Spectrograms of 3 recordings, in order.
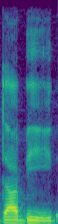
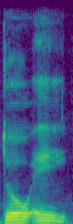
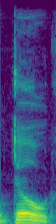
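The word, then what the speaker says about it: דוד: The king's name is not David as it appears in the Greek New Testament. It is not David. It is not Dawid. His name is pronounced Doed, or Dode for short.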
